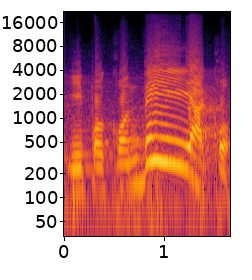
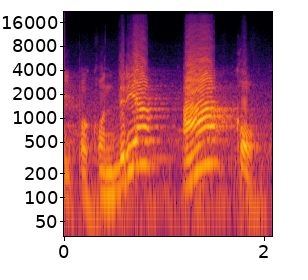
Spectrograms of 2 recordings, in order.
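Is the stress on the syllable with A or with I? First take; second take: I; A. First: The stress falls on the syllable with I. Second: The stress falls on the syllable with A. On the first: "parece que no es con tilde la I" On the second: "con tilde en la A"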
